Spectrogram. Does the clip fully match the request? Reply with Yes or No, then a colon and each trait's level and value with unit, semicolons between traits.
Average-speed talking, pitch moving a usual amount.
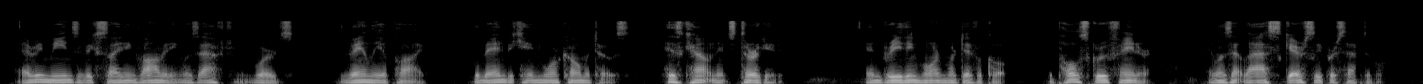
No: average, 150 wpm; narrow, 1.7 semitones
